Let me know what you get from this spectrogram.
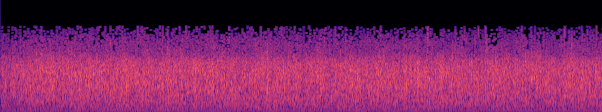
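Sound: played applause sound effect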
